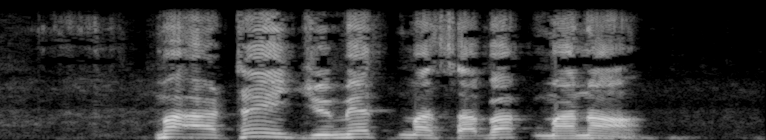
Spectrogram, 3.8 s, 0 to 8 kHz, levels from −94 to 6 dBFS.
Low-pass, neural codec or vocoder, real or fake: 7.2 kHz; none; real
